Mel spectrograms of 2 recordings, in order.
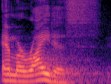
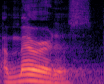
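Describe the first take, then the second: First: The word ends like the illness suffix 'itis'. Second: The word ends with a plain 'itus' sound. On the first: It sounds like the name of an illness. The speaker calls it wrong. "I mispronounced it. I thought it was emeritus and that I had some sort of illness" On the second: It is an honorary title. The speaker calls it right. "the proper way to pronounce my title"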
